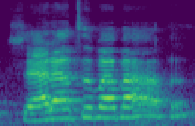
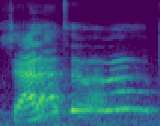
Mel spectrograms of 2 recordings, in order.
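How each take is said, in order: First: Said in the usual way. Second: Voice cracking up. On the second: Real, not acted. Shout-out to her mama, voice breaking high with emotion. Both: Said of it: "I ain't gonna get emotional".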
